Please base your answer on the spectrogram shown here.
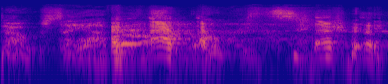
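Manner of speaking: loud stage whisper, right at the mic. Teasing a co-host about a habit: imitating someone's loud whisper. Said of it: "you get right above the mic, and you go".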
